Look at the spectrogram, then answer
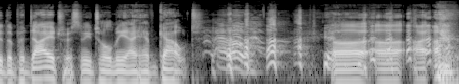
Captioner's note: laughter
